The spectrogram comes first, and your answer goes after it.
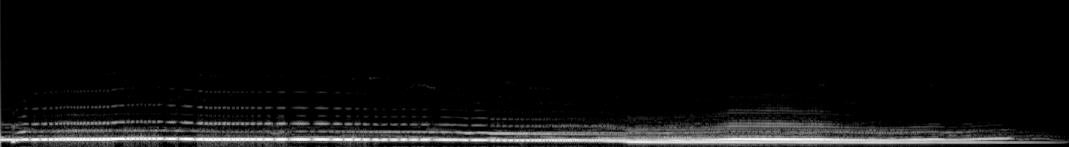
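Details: Gray wolf (Canis lupus), howl.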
